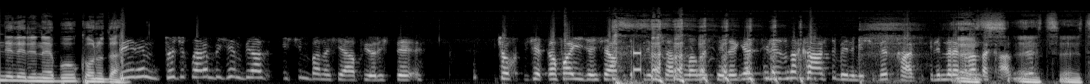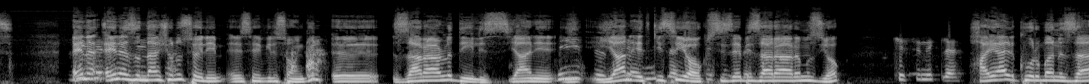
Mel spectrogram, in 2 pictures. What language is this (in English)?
Turkish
